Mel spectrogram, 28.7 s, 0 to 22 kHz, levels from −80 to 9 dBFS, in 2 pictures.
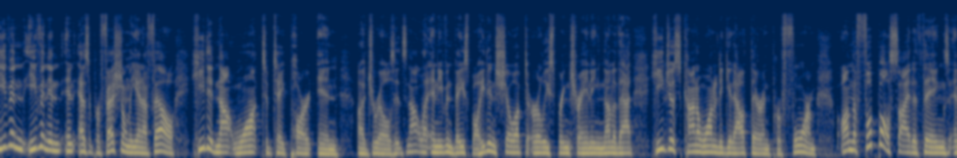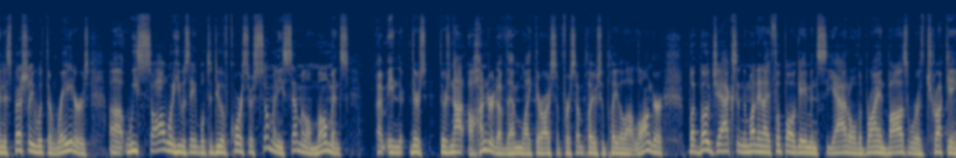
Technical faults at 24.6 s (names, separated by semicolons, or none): none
